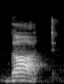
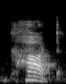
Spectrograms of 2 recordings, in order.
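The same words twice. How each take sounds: First: It starts with a plain, unaspirated g sound. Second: It starts with a breathy, aspirated gh sound. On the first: The speaker calls it right. "this word here is ghat" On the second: The speaker calls it wrong. "Do not pronounce it as ghat"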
